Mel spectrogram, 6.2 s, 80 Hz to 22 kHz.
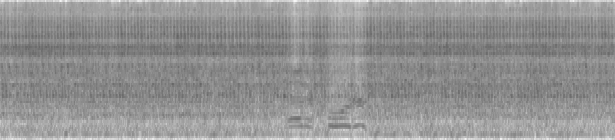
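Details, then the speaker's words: Johnson Tracker 25 hp outboard converted to 30-35 hp with bigger carb and 72D jet, after turning a carb screw in about a quarter turn: steady, even two-stroke buzz, no misses or stumbles; sounds pretty good, normal idle. "yeah she sounds pretty good i hate doing this boy look at how much gas that puffy sucks out wow"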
